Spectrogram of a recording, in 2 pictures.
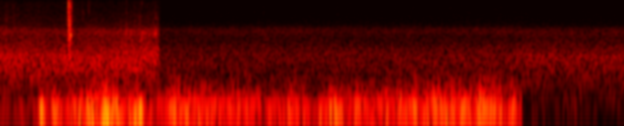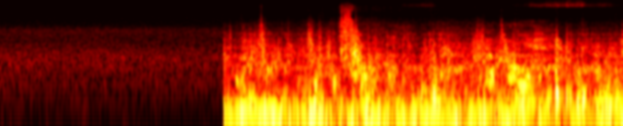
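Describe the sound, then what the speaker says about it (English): Wind buffets the microphone while paddling a canoe on a lake in Algonquin, with gusty rumbling that drops to near silence partway through and then returns in a loud, rough roar. "it's windy in here."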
